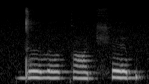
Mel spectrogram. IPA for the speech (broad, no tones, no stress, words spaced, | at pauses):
dɜlʌkɑt͡ʃʰɛb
